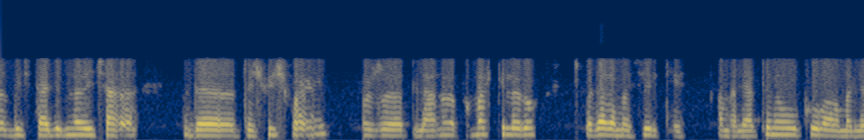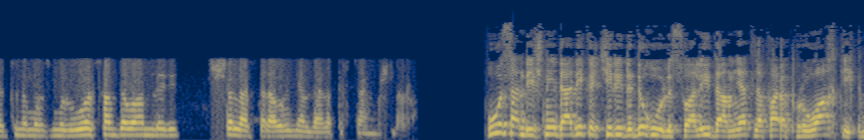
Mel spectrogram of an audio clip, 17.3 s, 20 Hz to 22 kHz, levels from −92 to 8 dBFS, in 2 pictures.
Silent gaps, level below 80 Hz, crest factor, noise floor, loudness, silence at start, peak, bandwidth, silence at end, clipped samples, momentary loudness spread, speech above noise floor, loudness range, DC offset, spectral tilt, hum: 12.83-13.48 s; -58 dBFS; 16 dB; under -90 dBFS; -16 LUFS; 0 s; 0 dBFS; 10.5 kHz; 0 s; under 0.1%; 17 LU; over 74 dB; 8 LU; under 0.1%; -7 dB/octave; none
